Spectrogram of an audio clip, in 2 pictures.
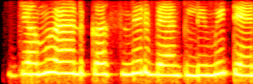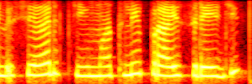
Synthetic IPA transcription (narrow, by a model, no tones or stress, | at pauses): d͡ʒəmuɛɳɖkəsmiɾbɛ̃ŋklimiʈeɖʃəəɾt͡ʃimət̪ʰlipɾaːjsɾed͡ʒ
